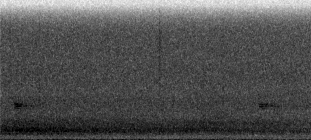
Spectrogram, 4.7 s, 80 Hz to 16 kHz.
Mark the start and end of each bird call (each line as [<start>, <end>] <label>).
[0.00, 4.60] unidentified bird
